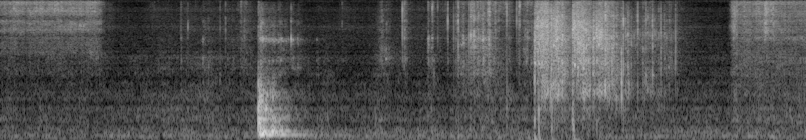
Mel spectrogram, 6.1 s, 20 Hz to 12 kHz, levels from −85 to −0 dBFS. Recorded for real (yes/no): no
